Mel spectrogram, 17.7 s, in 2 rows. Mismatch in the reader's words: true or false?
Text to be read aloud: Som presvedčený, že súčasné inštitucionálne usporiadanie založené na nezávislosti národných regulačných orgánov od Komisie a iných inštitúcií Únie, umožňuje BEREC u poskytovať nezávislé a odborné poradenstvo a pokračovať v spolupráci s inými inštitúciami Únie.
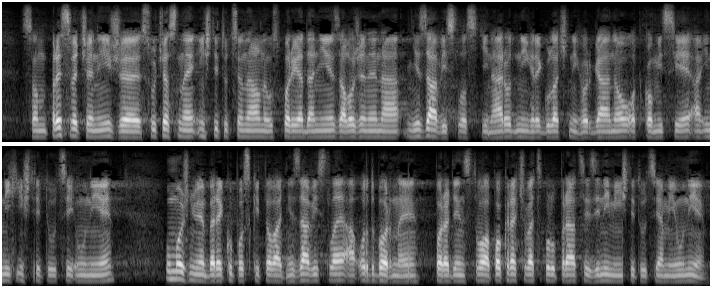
false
